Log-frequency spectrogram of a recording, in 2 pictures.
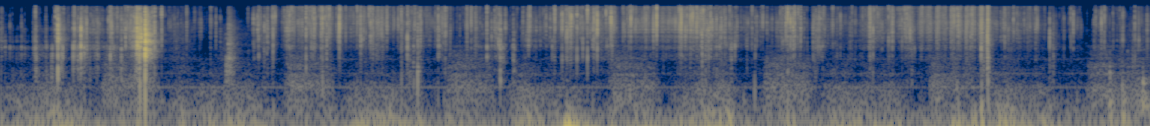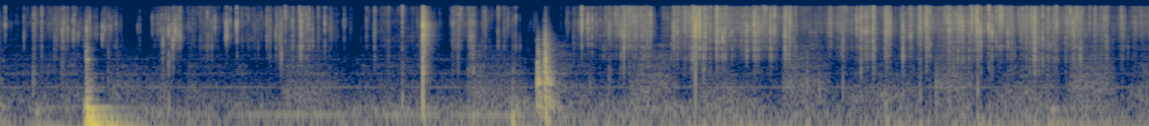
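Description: Close-miked crinkling and crackling of candy packaging being handled, with scattered sharp clicks, one dull thump about sixteen seconds in and another sharp click a few seconds later.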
